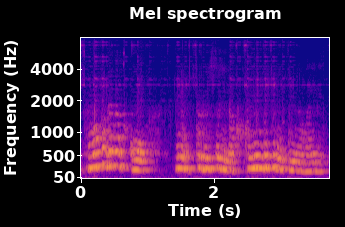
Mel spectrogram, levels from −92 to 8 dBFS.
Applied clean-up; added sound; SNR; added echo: neural separator model SepFormer DNS4.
